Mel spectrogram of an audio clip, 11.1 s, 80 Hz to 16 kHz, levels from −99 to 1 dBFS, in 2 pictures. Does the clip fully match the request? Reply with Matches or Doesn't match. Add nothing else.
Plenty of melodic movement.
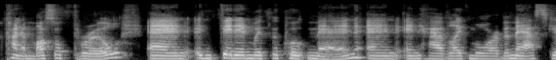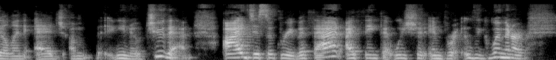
Doesn't match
